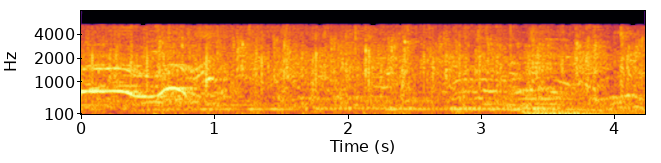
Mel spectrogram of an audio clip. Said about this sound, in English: Give the Lord a hand clap tonight.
